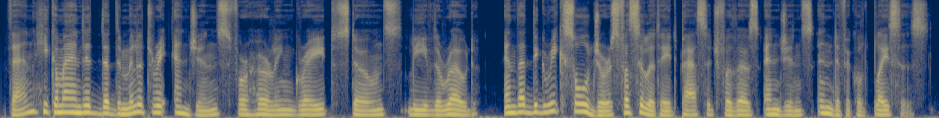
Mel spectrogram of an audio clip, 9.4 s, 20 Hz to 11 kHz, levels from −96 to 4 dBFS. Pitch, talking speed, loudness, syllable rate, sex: 145 Hz, 170 wpm, -19 LUFS, 5.7 syllables/s, male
